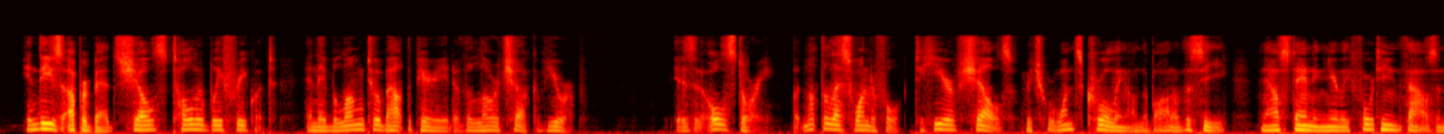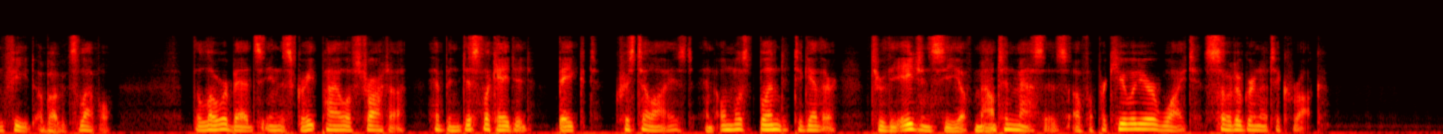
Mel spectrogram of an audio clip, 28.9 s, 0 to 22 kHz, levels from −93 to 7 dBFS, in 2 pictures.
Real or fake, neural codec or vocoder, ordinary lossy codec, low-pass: fake; codec, 16 kHz in and 24 kHz out, 0.4 kbps, LongCat-Audio-Codec, two codebook decoder; AAC, 32 kbps; 7.2 kHz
